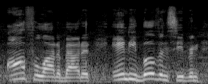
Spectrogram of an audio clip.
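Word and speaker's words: Bovensiepen: who knows an awful lot about it Andy Boven stepen how close was I on pronouncing your name right oh that was perfect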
